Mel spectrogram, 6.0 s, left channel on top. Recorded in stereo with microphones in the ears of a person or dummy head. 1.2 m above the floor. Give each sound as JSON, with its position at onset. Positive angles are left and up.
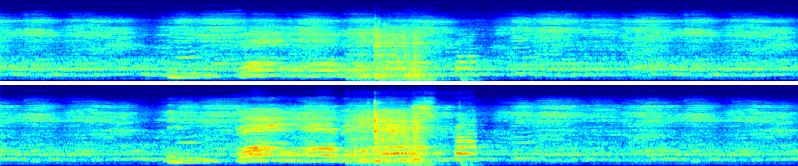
{"t": 0.0, "sound": "a machine running", "side_deg": 25, "distance_m": 9.5}
{"t": 1.2, "sound": "singing", "side_deg": -55, "distance_m": 0.6}
{"t": 2.6, "sound": "a drawer", "side_deg": -35, "distance_m": 0.8}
